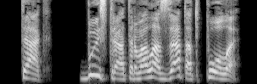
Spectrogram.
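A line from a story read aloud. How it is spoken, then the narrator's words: Yelling. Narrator (Russian): заорал Юра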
